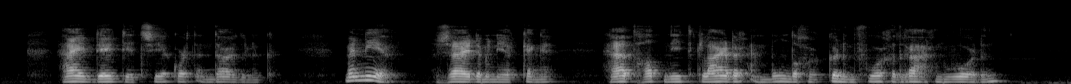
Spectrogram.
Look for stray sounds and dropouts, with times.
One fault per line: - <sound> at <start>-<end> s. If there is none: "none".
none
